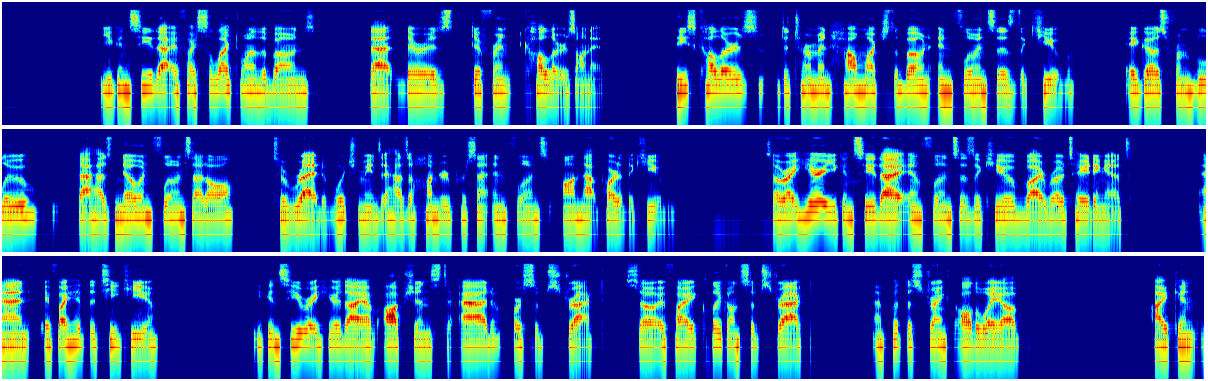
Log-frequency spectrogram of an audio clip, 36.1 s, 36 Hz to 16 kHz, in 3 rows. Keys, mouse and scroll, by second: 2.7 right click, 3.6 right click, 7.6 right click, 19.8 r, 23.8 right click, 25.0 t, 27.4 click, 32.9 click, 35.5 click.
